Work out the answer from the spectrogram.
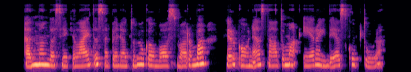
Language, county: Lithuanian, Klaipėda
